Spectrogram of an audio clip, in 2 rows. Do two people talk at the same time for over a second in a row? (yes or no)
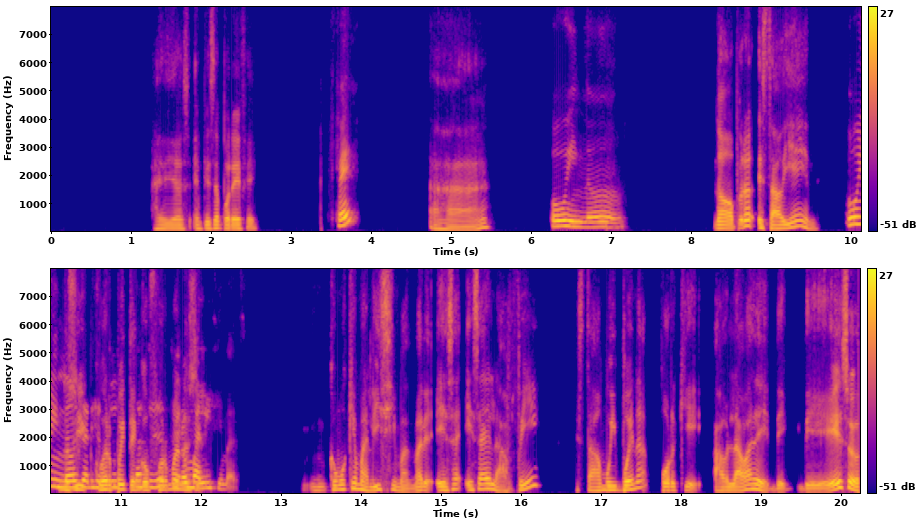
yes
